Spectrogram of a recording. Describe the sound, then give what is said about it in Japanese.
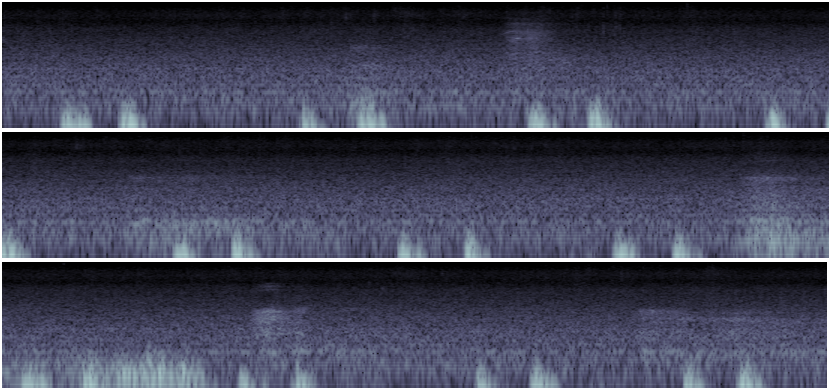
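A steady heartbeat thumps in soft, low double beats at a slow, even pace, muffled, with a faint rustle and hum underneath and no voices. “ほら、お母さんの心臓の音、よーく聞いて。”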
